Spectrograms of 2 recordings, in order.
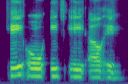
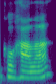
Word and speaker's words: Kohala: So north, and then Heather, if you could just help us with this pronunciation before we move on. K-O-H-A-L-A.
